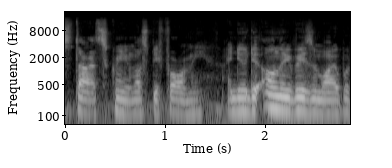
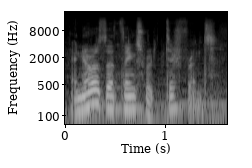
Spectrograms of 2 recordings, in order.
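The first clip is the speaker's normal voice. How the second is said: plain reading voice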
